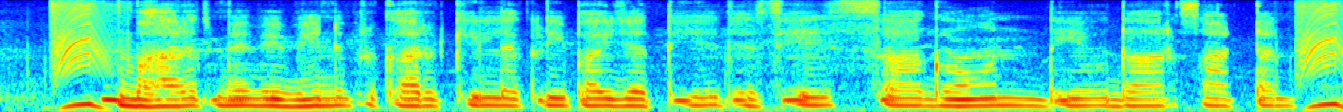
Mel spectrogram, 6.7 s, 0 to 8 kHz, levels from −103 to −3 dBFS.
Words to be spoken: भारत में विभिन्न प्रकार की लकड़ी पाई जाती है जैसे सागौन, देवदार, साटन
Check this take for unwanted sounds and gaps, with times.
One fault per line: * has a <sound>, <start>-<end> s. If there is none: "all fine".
all fine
